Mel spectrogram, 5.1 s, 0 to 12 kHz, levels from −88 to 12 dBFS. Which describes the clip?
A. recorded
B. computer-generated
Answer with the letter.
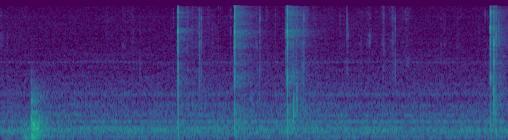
A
